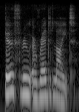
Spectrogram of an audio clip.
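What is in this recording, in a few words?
go through a red light, British English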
